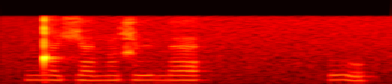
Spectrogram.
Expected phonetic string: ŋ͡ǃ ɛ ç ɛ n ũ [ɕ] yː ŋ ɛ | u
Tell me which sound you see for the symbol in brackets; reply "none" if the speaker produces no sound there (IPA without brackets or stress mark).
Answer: ɕ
